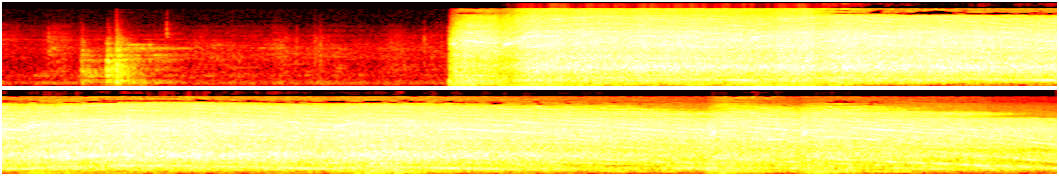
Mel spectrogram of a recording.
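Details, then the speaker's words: Electric drill that would not run, after fitting carbon brushes: steady high motor whine holds speed evenly while drilling into wood, no sputter or cutout; repaired, running properly. "तो संगवारी हो हमारा proper drill machine लगा आप चालू हो गए।"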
